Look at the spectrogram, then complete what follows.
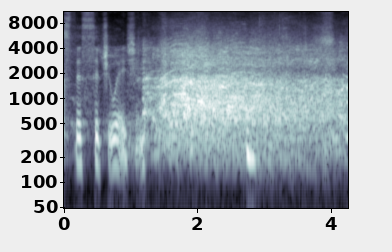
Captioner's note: laughter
